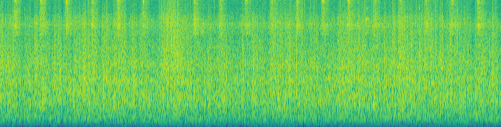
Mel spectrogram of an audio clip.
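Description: Steam-hauled passenger train running at speed, heard from a carriage window: a steady rush of air and running noise with a faint quick beat of about three a second.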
